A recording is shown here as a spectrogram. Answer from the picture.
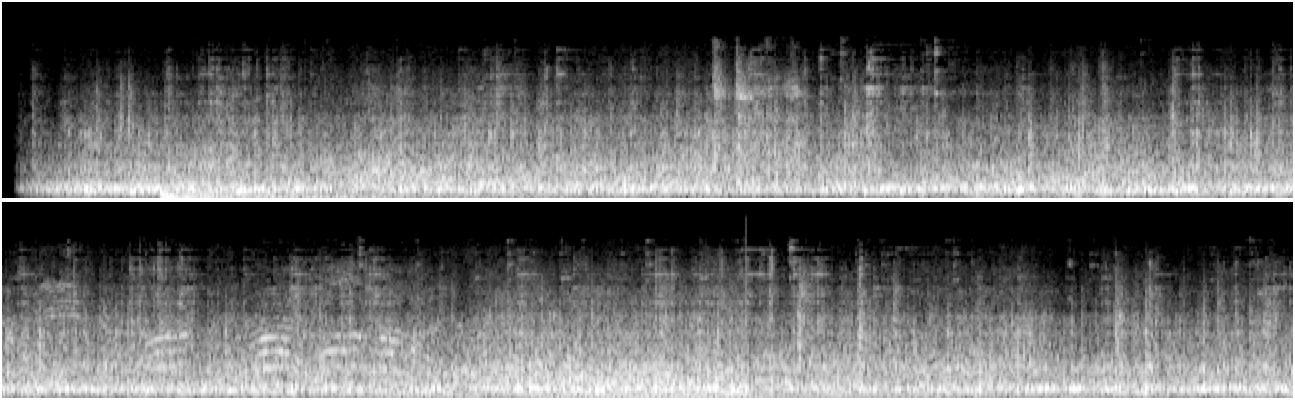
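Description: A dense, steady bed of mechanical clatter and clicking with indistinct voices mixed in, and a low rumble that swells about a second in and again past the middle.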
